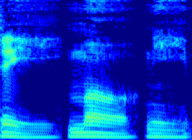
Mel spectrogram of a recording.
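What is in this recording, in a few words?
"rimoni", concatenated syllables; Affixing experiment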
